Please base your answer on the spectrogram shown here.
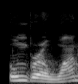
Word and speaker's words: Umbra I: the sort of the Umbra one or Umbra I. How do you pronounce it? What's the Umbra One. Umbra one? Yeah. Okay.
